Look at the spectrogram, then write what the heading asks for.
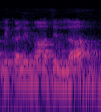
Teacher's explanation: ہا جو گول ہا یہ کہاں سے نکالنی ہے؟ کہاں سے؟ سینے سے جی. لکلمات اللہ ہی، سینے سے نکالیں ذرا.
